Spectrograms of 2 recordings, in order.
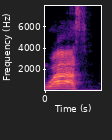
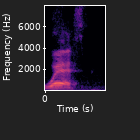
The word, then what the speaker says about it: wasp: short a is no the short a is correct when you were saying wesp that's why we were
